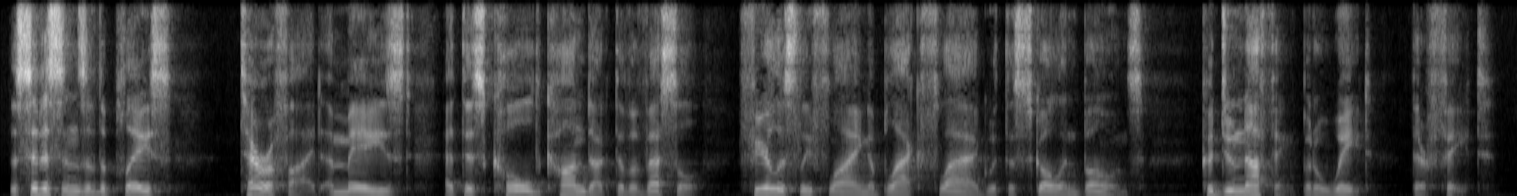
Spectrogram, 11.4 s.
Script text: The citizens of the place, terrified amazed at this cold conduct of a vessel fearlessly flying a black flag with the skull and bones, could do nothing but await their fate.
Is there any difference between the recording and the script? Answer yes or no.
no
